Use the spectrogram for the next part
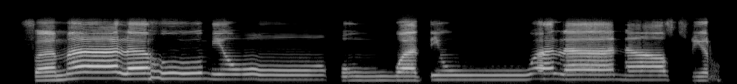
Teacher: fama lahu min di sini lebih dalam lagi karena qaf termasuk huruf isti'la.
